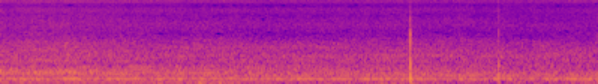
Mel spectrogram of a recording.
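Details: Even, low buzzing hum from a swarm of honey bees, interrupted by two short sharp taps near the end.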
